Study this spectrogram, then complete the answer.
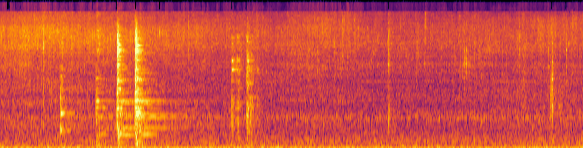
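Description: Black pudding frying in a pan, a steady soft sizzle with a few sharper crackles and stirring clicks near the start, heard alone without talk.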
